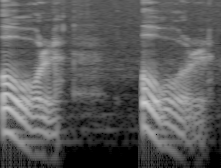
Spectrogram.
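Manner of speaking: ALL with a long "aw" sound; reference word ALL. Shown as a demonstration. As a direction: model English "all", falling, one at a time. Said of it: "votre père, ça va être le mot A deux L".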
